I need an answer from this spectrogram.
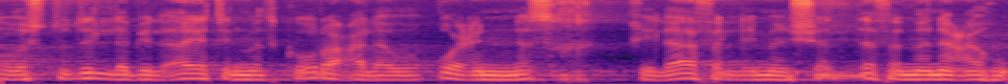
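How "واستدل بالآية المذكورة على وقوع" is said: ordinary delivery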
